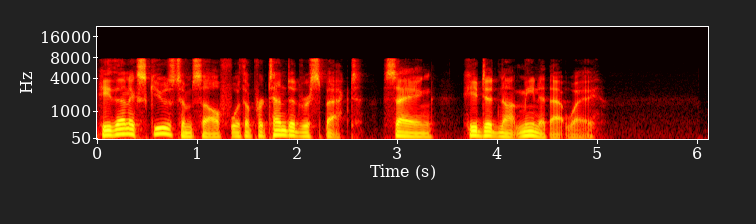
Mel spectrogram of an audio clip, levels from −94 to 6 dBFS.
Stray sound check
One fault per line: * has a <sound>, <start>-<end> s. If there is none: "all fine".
all fine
